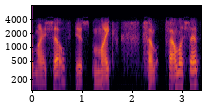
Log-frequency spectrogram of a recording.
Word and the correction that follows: Familant: So I'd like to bring Mike on and let's hey, Mike, how do you say your last name? I'm pretty sure I butchered it. – Yeah, you did. it's Familant. – What's that? – Familant. – Familant, okay.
